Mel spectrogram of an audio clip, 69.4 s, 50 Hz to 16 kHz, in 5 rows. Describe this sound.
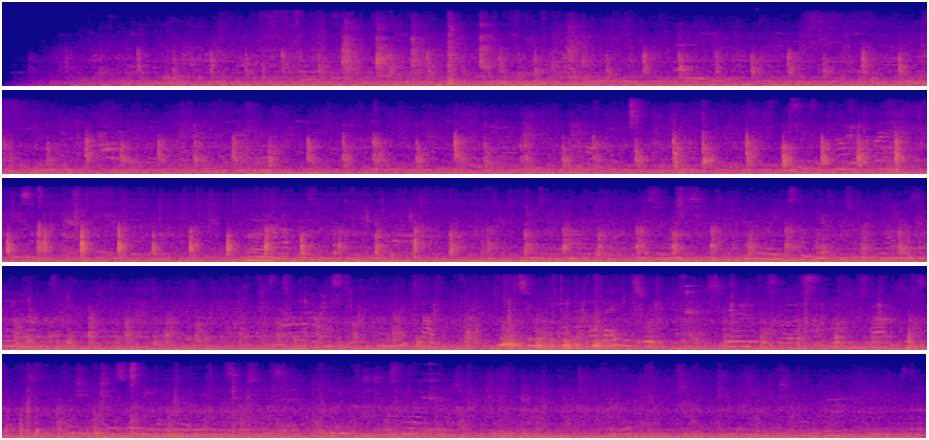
Airport Passage Brisbane 3 FootSteps
Ambient sounds of people passing on a hard floor in a long passage between a terminal and the main airport lobby. Recording chain: Panasonic WM61-A microphones - Edirol R09HR
airport, walking, foot, steps, people, crowd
